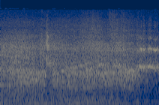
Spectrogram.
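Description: Cars driving past close by, a steady rush of tyre and road noise on the asphalt, with a short high squeal near the end.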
